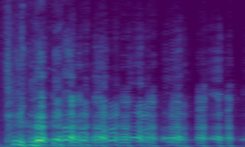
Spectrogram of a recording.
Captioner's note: laughter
